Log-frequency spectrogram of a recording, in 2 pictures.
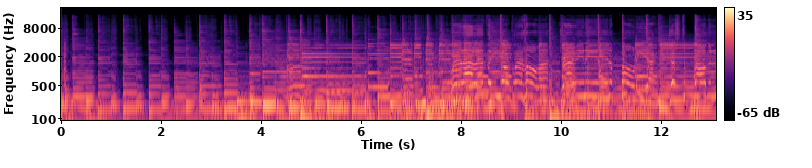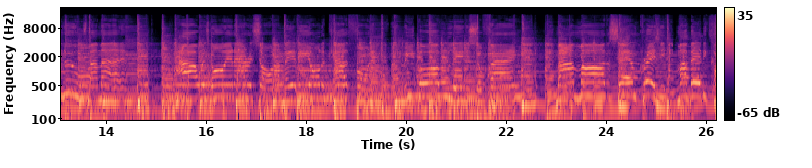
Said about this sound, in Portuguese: Ó, oh, essa música aqui é muito massa. Teve um, um, um, casal que pediu esse som no casamento deles.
